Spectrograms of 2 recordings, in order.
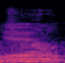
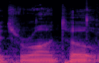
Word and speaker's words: Toronto: But that's what Toronto culture is. It's like knowing those, or not pronouncing the T. We don't say Toronto, right? – I'm bad with it.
